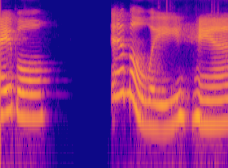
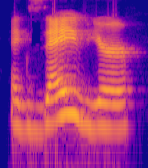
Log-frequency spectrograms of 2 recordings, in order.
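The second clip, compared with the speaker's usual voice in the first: ordinary delivery, nothing marked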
